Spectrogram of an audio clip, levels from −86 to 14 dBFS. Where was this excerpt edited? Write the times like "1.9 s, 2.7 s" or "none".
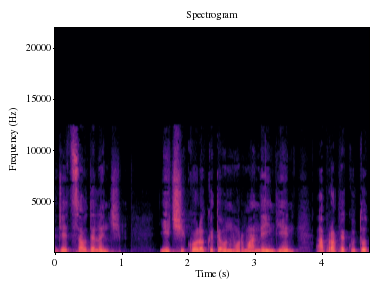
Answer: none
